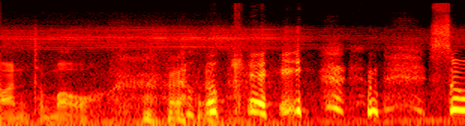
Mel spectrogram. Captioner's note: laughs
